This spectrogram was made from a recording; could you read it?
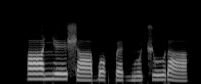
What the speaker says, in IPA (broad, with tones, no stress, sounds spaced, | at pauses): aː˦ ɲ eː˦ ʃ aː˨ ɓ ɔ˨ k͡p ɛ˨ ɡ͡b ũ˨ t͡ʃ uː˦ ɾ a˨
